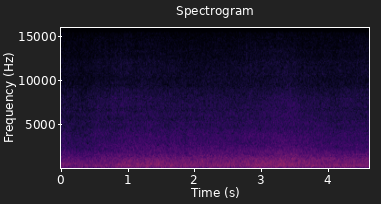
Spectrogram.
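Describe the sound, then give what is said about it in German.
A steady, continuous wash of ocean surf, a soft hiss and rumble with no distinct breaking waves, heard quietly with no voices. “nimmst du wahr, was für ein Meer das ist, welche Farbe die Wellen haben.”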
